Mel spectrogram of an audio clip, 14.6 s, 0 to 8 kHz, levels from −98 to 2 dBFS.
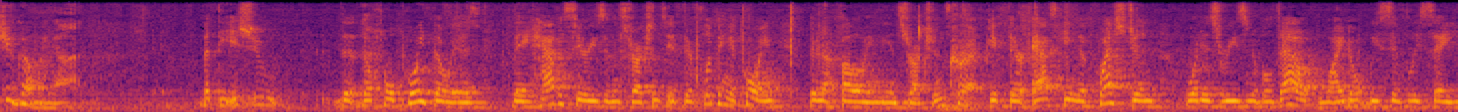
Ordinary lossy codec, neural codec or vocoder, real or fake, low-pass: Opus, 64 kbps; none; real; 7.2 kHz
